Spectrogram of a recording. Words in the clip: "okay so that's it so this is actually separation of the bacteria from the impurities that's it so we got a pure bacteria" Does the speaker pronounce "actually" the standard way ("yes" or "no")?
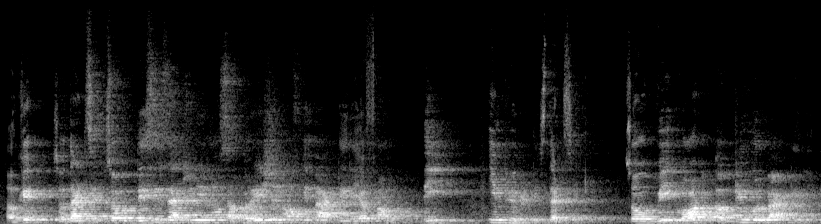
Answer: no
